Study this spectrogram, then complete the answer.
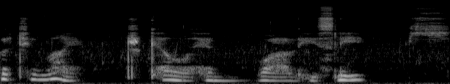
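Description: A soft-spoken, female-sounding put-on character voice goes at a very slow pace in a medium pitch for a woman.

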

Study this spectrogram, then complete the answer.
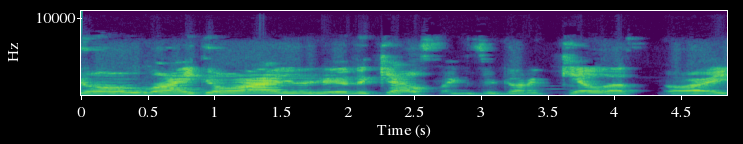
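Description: A put-on character voice in a New York accent sits at a middle pitch and moves at a very slow pace.

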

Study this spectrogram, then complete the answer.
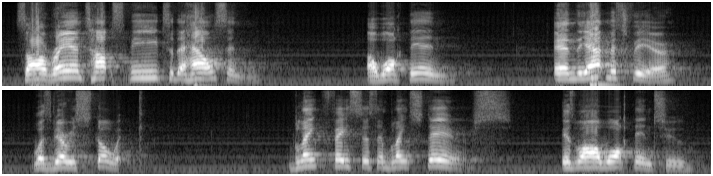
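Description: A man talks very slowly in a high voice with ordinary pitch variation. He leaves long, frequent pauses. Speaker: preacher. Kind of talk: sermon. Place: church.

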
